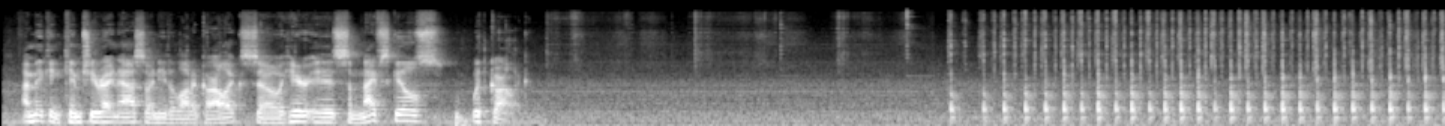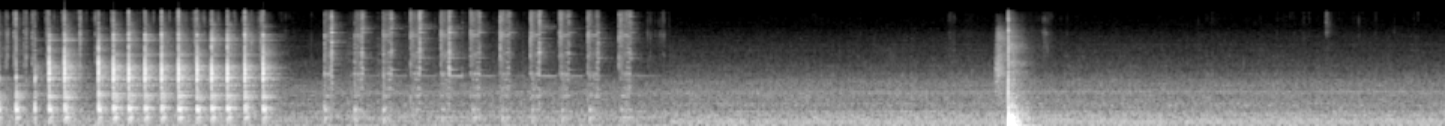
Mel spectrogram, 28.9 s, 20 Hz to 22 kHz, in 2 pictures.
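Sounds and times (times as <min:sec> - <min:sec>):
knife tapping on wooden board: 0:09.5 - 0:17.2
loud single knock: 0:24.4 - 0:24.9.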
